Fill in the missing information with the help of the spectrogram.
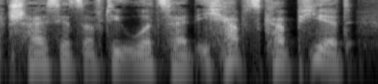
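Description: A man reading an audiobook, voicing an agitated, excited woman police investigator in a raised voice. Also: medium pitch, fairly quick, husky, no echo, studio quality, voice pushed up. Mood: urgent. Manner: urgent, excited, breathless.

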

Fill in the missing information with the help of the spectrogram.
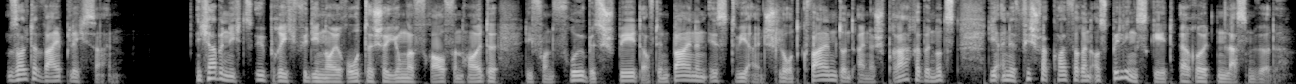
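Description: A man reading a novel aloud as first-person narrator, in a measured, expressive storytelling manner. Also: low-pitched, no room sound, clean studio sound. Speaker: audiobook narrator.

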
